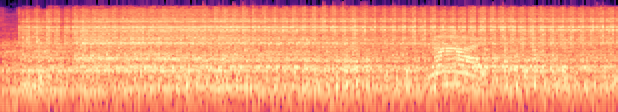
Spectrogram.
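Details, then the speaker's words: Beginner's woodturning lesson, gouge cut on the lathe: steady, even hiss of the gouge shaving wood with no chatter, pumping or rattle; no longer fighting the tool, a clean, smooth cut. "Now if you look at what you just did, you're going to see a night and day difference from what I just showed you on the cuts on that, where you're fairly clean right now. You can tell because you're really not fighting it as much, and the cut is coming up just smooth."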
